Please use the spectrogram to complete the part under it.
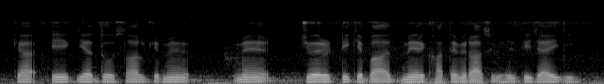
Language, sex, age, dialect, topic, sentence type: Hindi, male, 18-24, Awadhi Bundeli, banking, question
